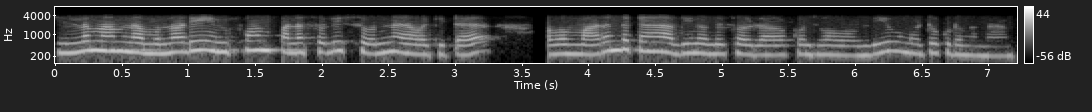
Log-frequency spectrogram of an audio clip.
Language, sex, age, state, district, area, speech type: Tamil, female, 18-30, Tamil Nadu, Viluppuram, urban, conversation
